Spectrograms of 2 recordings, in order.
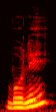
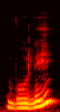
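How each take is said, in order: The two takes are said the same way.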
